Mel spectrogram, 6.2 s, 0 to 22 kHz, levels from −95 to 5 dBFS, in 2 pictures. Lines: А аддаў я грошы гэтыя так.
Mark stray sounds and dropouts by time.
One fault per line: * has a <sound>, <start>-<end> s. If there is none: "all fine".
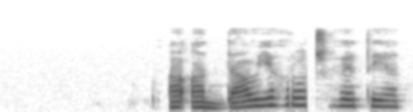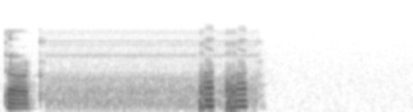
* has a dropout, 2.3-2.4 s
* has a laugh, 4.6-5.0 s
